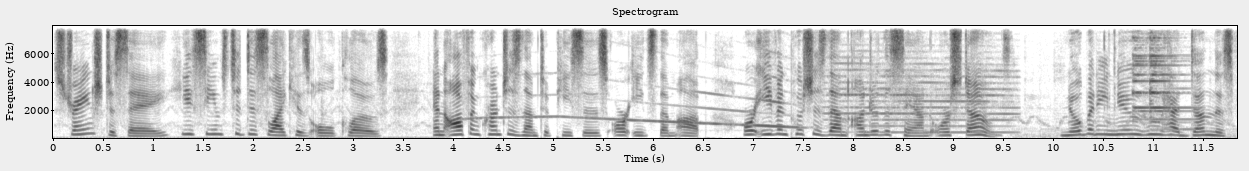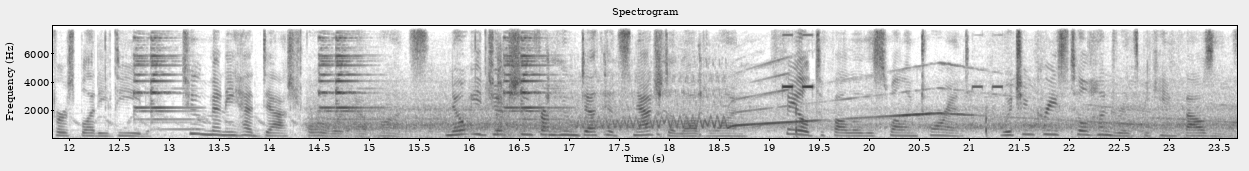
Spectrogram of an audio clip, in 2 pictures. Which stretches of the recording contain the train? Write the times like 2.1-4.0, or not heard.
14.3-23.6.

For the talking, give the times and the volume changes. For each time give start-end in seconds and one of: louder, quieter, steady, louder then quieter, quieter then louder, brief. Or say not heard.
0.0-23.6 steady.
